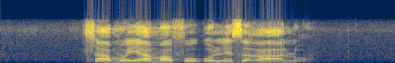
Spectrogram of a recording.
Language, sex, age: Northern Sotho, male, 22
